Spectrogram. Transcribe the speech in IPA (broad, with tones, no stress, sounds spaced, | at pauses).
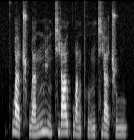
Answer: pʰ w ä˥˩ ʈ͡ʂʰ w a˧˥ n n̪ y˥˩ n t͡ɕ j ɑ˥ ʊ̯ k w ɑ˨ ŋ pʰ ʊ˧˥ ŋ t͡ɕ j ä˥˩ ʈ͡ʂ u˥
